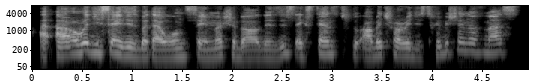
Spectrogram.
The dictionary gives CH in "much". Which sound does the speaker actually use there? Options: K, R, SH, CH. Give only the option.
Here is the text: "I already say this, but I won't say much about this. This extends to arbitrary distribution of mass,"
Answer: CH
